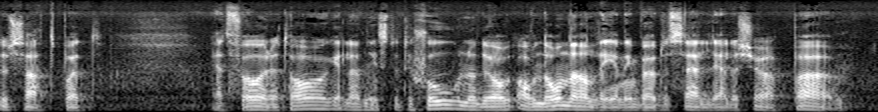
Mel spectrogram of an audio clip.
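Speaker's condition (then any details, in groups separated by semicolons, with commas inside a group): No condition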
